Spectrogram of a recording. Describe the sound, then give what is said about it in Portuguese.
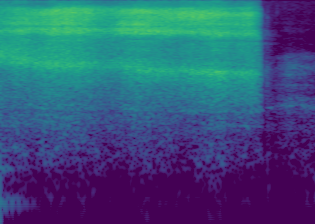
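A steady, bright hiss of hairspray (laque) from an aerosol can, sprayed onto a client's hair in a hair salon, in one continuous burst of about two seconds before cutting off abruptly, leaving only a faint trailing hiss. “E aí, no cabelo da outra, né, da cliente, o narrador passou laque.”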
